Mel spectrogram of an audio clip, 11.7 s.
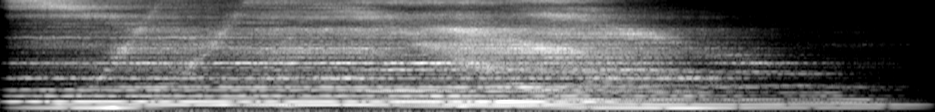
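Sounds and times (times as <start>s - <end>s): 
hip hop and R&B synth pad: 0.0s - 11.4s.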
